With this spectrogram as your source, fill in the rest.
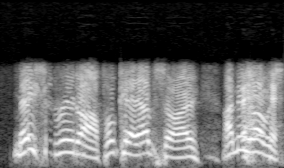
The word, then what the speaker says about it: Mason Rudolph: Mason, and his name Mason Randolph? Did I say the name wrong? I'm sorry. Mason Rudolph.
